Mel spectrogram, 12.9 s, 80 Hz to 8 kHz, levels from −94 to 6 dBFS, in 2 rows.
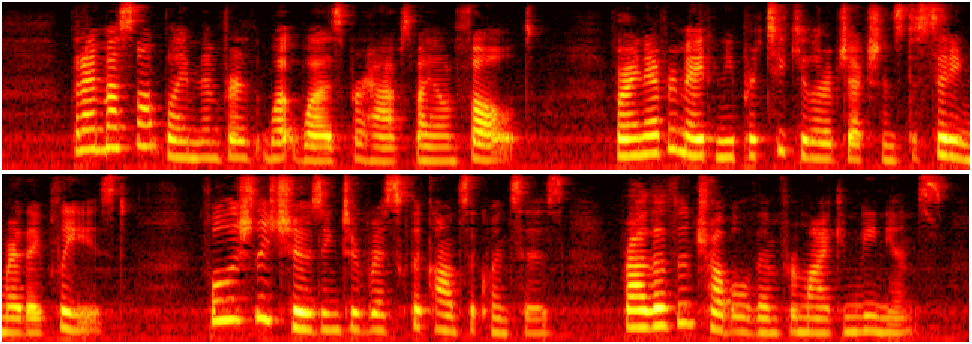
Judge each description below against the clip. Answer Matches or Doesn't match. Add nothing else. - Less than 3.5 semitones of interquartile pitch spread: Doesn't match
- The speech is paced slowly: Doesn't match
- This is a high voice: Matches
